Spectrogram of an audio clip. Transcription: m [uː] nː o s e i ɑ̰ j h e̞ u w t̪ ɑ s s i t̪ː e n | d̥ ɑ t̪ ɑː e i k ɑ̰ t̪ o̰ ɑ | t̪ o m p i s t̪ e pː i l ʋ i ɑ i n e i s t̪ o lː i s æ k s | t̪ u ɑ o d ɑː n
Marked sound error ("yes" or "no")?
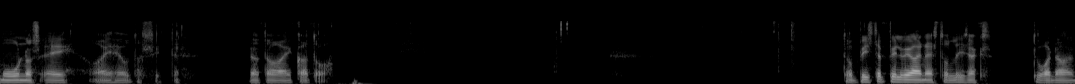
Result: no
